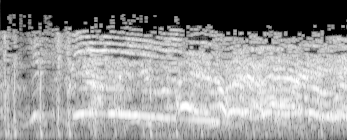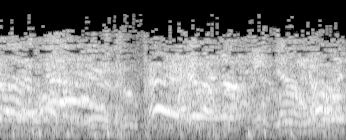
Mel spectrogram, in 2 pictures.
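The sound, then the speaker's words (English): A loud, chaotic crowd commotion as two horses trailing a rope between them knock people down into the mud: many voices shouting and clamoring at once in a dense, continuous uproar, with scattered thumps and scuffling beneath the din, lasting several seconds. “Look at the crowd. All tangled up in the mud.”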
